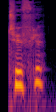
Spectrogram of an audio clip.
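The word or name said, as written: TØFLEDE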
